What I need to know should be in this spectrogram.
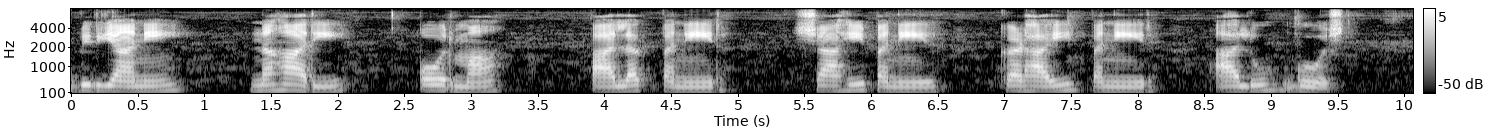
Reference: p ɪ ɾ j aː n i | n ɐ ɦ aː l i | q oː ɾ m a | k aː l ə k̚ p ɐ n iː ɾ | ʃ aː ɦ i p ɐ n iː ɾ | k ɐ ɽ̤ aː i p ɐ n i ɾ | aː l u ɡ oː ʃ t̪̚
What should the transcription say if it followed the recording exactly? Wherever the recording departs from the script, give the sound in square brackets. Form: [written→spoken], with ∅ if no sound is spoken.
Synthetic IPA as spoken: [p→b] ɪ ɾ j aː n i | n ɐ ɦ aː [l→ɾ] i | q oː ɾ m a | [k→p] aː l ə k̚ p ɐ n iː ɾ | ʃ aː ɦ i p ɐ n iː ɾ | k ɐ ɽ̤ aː i p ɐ n [i→iː] ɾ | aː l u ɡ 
